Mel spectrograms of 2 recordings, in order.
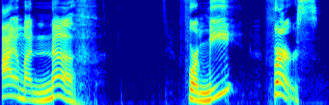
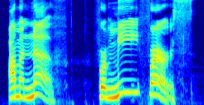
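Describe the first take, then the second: First: Said in the usual way. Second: Slow and deliberate, each word leaned on; emphatic repeat, slowed. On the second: Shown as a demonstration. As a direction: spell it out slowly so it sinks in. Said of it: "repeated for emphasis".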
